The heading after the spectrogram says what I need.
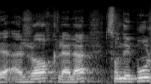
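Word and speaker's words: Ajorque: Voilà, pour parler d'autres joueurs, tu as aussi des Ajorc, parce que je sais pas pourquoi je le prononce toujours Ajorc, mais Ajorc, Lala, qui sont des bons joueurs de Ligue 1 qui vont pas dans des plus gros clubs.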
